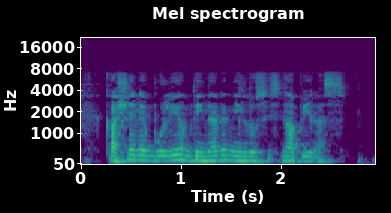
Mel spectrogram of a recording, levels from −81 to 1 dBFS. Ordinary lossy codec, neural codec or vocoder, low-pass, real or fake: MP3, 64 kbps; none; 7.2 kHz; real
